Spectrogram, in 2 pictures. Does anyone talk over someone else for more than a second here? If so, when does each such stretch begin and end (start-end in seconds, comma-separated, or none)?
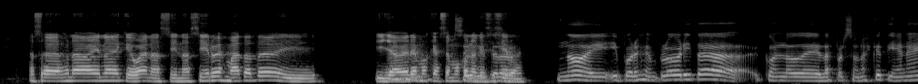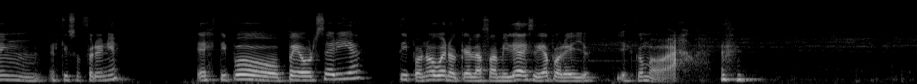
3.9-5.2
